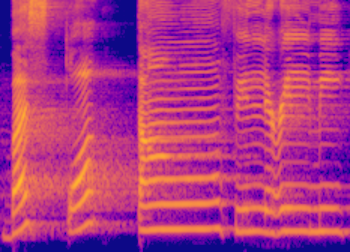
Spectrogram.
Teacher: تنوین کے بعد حروف اقفا میں سے فا, تو تنوین کی آواز کو چھپا لیں گے.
